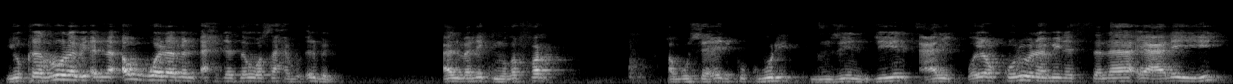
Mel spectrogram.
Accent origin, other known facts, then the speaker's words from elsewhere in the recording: Algeria; وعندنا في الجزائر يسميها وعدة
